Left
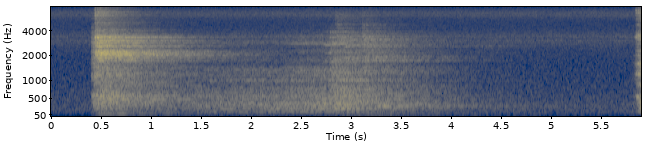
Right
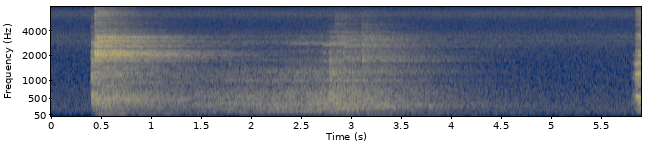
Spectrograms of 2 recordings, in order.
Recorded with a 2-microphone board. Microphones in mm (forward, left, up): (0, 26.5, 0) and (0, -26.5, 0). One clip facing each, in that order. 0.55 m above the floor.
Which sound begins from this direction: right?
A clunk, at 0.4 s.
